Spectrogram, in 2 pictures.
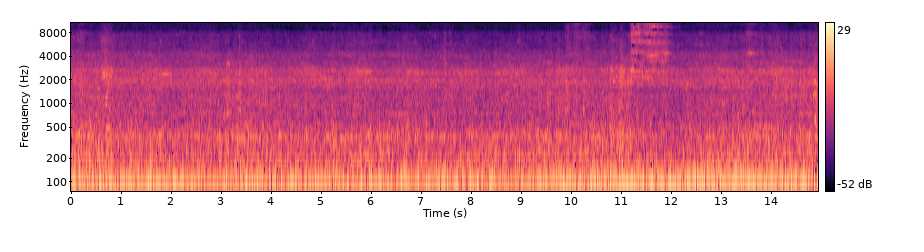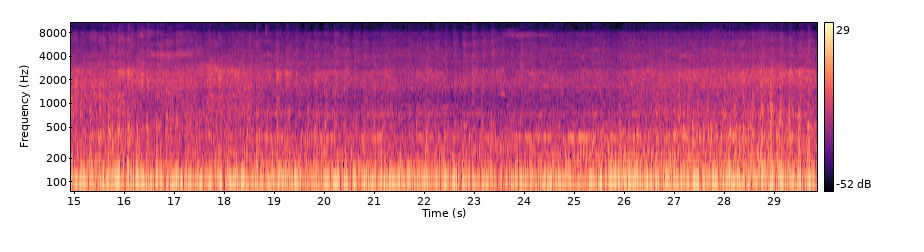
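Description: Loaded coal hopper cars of a freight train rolling past on steel wheels, a steady deep rumble on the rails, with a brief high screech about eleven seconds in.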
